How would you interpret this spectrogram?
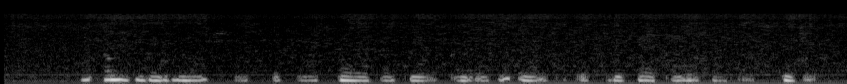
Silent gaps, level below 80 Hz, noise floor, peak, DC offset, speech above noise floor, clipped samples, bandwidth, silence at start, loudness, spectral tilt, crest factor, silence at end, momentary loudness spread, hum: none; -54 dBFS; -51 dBFS; -8 dBFS; under 0.1%; 25 dB; under 0.1%; 11.5 kHz; 0.8 s; -26 LUFS; -8 dB/octave; 18 dB; 0.3 s; 20 LU; 50 Hz at -50 dBFS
